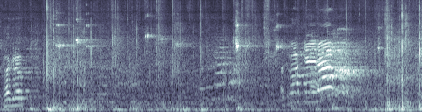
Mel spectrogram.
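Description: Indoor football play on a sports-hall floor: thuds of running feet and the ball being kicked, with short squeaks and voices calling out, echoing in the hall.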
